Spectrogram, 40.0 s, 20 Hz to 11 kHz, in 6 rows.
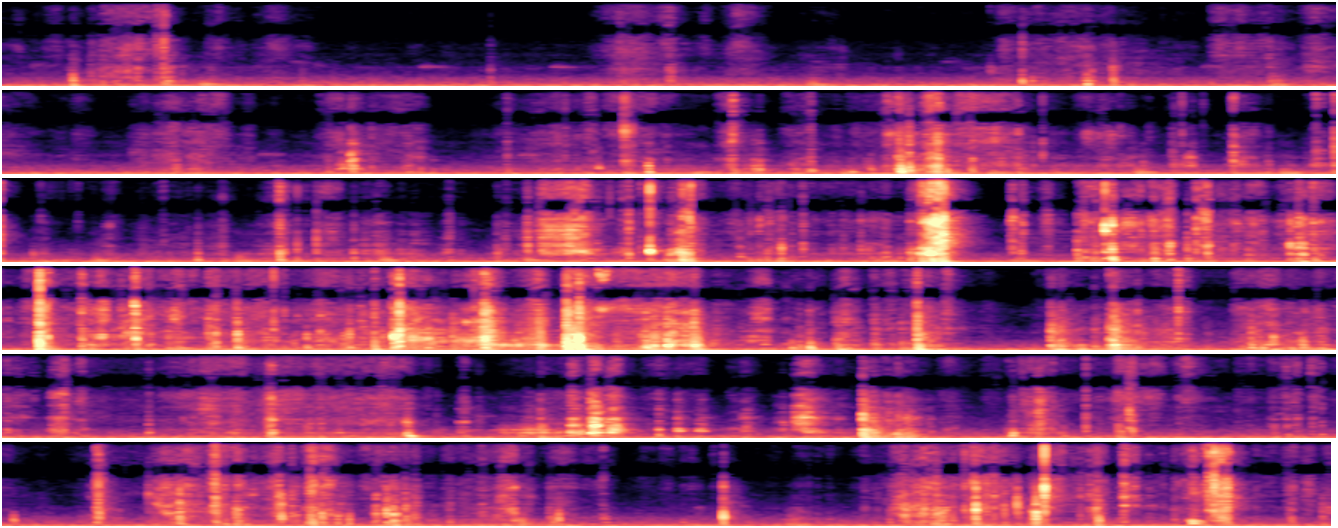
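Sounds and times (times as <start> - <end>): wrapping rustling and tearing: 37.7 - 39.9.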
